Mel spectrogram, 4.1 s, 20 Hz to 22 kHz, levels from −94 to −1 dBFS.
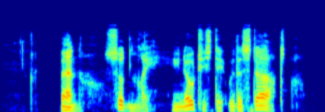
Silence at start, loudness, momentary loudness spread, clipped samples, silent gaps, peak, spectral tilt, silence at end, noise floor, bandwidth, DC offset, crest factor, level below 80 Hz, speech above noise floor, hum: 0.75 s; -30 LUFS; 14 LU; under 0.1%; none; -4 dBFS; -4.5 dB/octave; 0.5 s; -55 dBFS; 9.2 kHz; under 0.1%; 26 dB; -62 dBFS; 25 dB; none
